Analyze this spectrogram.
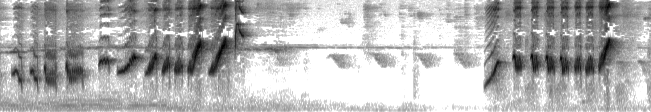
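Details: White-rumped shama in lively fighting-style song used to lure and provoke other shamas: series of rising whistled notes repeated rapidly, a pause, then another fast burst of upslurred whistles, with a faint low hum beneath.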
